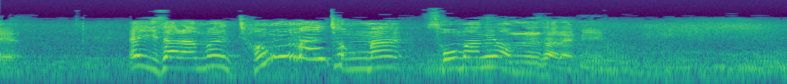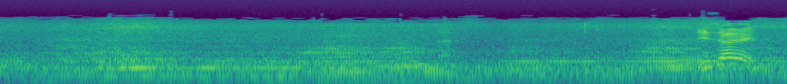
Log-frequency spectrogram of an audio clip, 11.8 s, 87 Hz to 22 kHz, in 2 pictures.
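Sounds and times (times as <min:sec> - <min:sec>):
speech: 0:01.0 - 0:04.7, 0:11.2 - 0:11.7
motorcycles passing by outside: 0:02.8 - 0:11.8.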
